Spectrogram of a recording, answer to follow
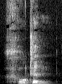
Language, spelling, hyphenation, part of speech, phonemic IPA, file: Dutch, groeten, groe‧ten, verb / noun, /ˈɣrutə(n)/, Nl-groeten.ogg
- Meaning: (verb) 1. to greet 2. to salute; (noun) plural of groet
